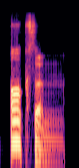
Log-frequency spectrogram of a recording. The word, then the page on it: oxen: British English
